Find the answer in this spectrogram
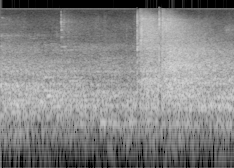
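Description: Badminton racket swung hard through the air with a swish and striking the shuttlecock, about one and a half seconds in, after a fainter shuttle hit.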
